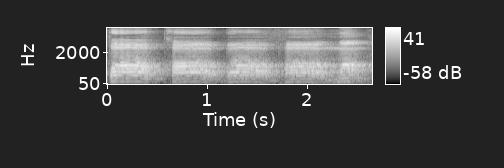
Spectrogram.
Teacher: ये ओष्ठ को स्पर्श करते हुए निकलते हैं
